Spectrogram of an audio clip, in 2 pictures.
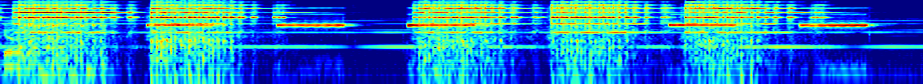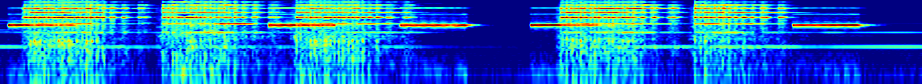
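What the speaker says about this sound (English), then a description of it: "there is definitely something wrong with the smoke detector" A malfunctioning smoke detector sounds off loudly and up close, shrieking in repeated groups of piercing beeps separated by short pauses, with no talking.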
